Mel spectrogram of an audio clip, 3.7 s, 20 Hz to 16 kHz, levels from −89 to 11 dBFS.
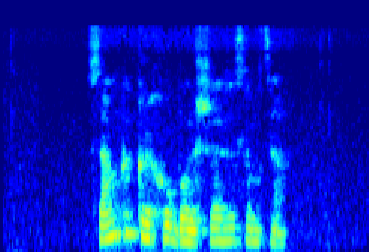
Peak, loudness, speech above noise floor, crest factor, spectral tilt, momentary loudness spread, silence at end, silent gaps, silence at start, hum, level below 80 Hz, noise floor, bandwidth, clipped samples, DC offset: -18 dBFS; -34 LUFS; 37 dB; 18 dB; -6 dB/octave; 12 LU; 0.8 s; none; 0.9 s; none; -70 dBFS; -70 dBFS; 11.5 kHz; under 0.1%; under 0.1%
